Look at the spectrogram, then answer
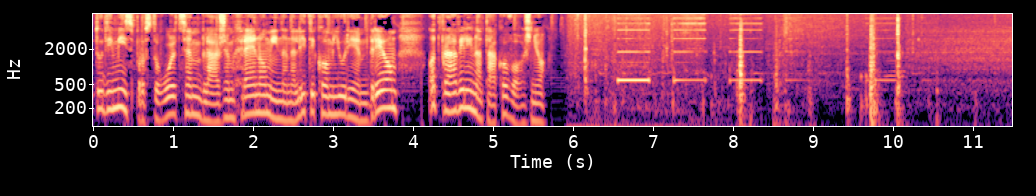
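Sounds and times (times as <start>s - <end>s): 
speech: 0.0s - 6.2s
low hum: 5.9s - 10.5s
car warning chimes as a vehicle fitted with test equipment is switched on: 6.0s - 10.6s
dull thumps and clunks: 6.0s - 11.2s.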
